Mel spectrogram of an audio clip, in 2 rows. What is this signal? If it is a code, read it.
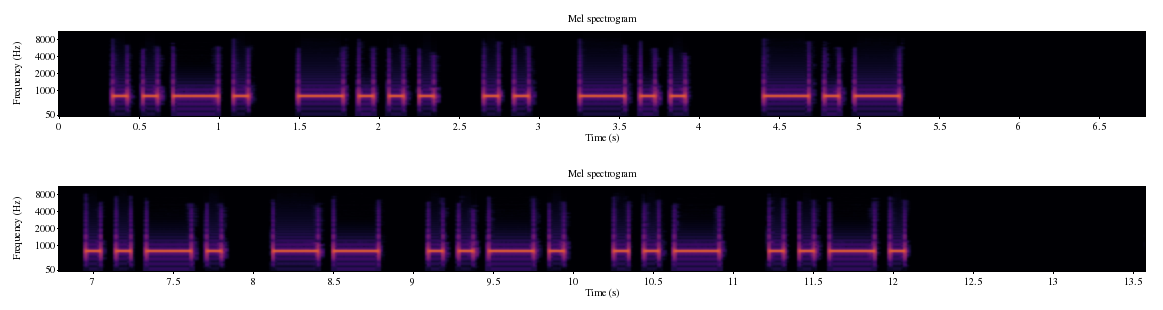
Morse code, heard as a keyed tone, about 13 wpm, 800 Hz. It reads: FBIDK FMFUF
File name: LEZIONI / 7 GF9Z / 7 GF 12wpm 2122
